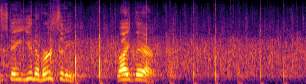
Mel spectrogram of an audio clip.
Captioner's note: applause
